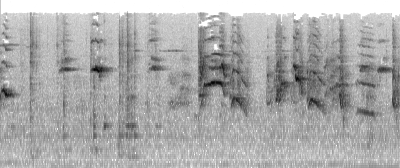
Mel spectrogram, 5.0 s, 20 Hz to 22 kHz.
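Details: Bulgarian canary of the Orpheus line, bred in Sofia, singing in 2020: varied short whistles and buzzy rolls, with softer notes first and then a louder, dense burst of mixed trills and slurred whistles, indoors.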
